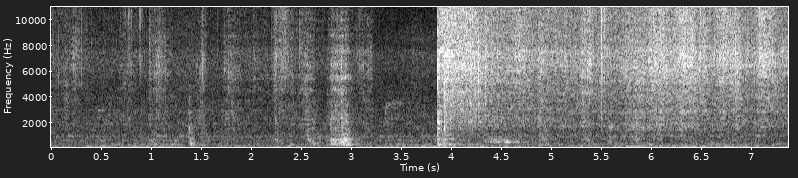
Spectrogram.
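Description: Dosa sizzling on a hot non-stick tawa: a steady hiss that starts suddenly about four seconds in. Before that there is a quieter stretch with a few light knocks.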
